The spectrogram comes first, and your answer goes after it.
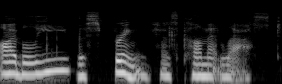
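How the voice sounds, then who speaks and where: A woman does a gruff, put-on character voice at a fairly low pitch. She speaks at a very slow pace. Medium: read story.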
